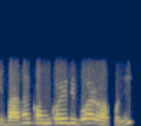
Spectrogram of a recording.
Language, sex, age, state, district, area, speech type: Assamese, female, 30-45, Assam, Golaghat, urban, conversation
